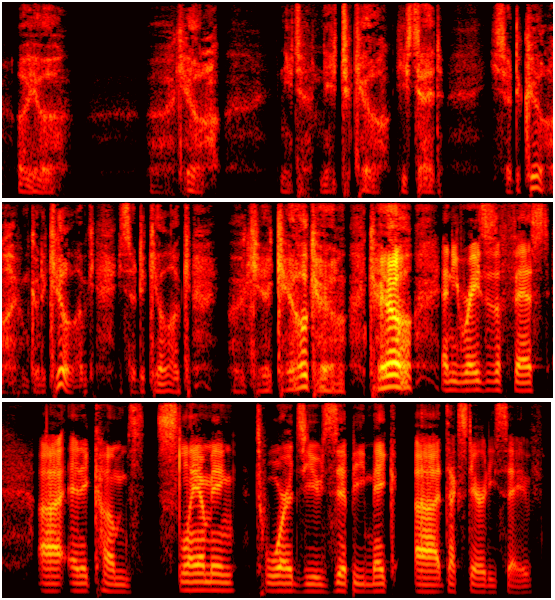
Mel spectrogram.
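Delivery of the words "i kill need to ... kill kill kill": low gorilla mutter, under breath, half to oneself. A game master voicing an attacker in a Winston from Overwatch impression. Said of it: "my best Winston from Overwatch impression".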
